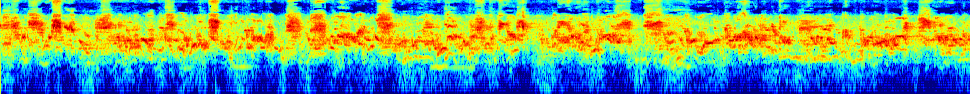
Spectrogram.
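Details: Budgerigar chick warbling: a rapid, dense mix of sharp tweets and squeaky trills, stopping only for brief dips.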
